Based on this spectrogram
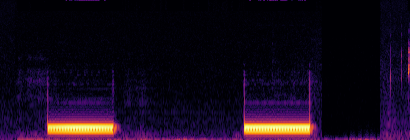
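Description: Ringback tone while calling a colleague: two steady mid-pitched tones of about one second each, separated by a pause of roughly two seconds, over a low background hum, with a short noise at the end.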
